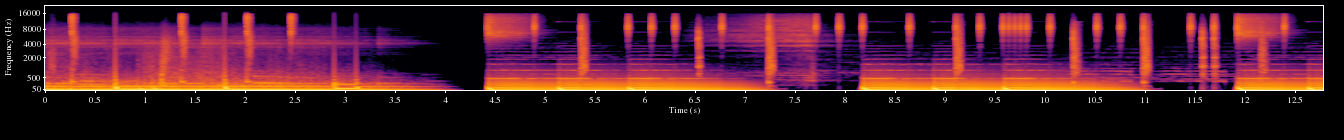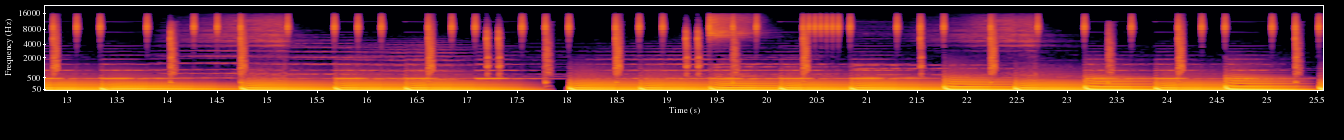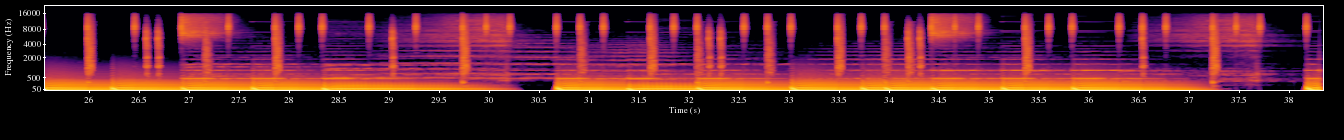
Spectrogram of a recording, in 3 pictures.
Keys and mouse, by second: 1.0 s, 2.7 click, 5.0 Tab, 5.9 click, 6.7 e, 7.5 click, 7.7 e, 8.4 click, 8.6 e, 9.1 click, 9.2 e, 9.9 click, 10.7 click, 11.3 e, 12.0 click, 12.2 e, 12.8 click, 13.3 click, 13.3 e, 13.4 e, 13.7 click, 13.9 e, 14.5 click, 15.9 click, 15.9 e, 17.0 e, 17.5 click, 17.7 e, 18.5 click, 19.4 click, 19.4 e, 19.6 e, 20.8 click, 21.1 e, 22.1 click, 22.4-24.8 typing, 22.9 click, 23.5 click, 24.0 click, 24.7 click, 25.6 click, 27.3 f, 29.3 click, 31.9 click, 36.3-36.8 drag.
